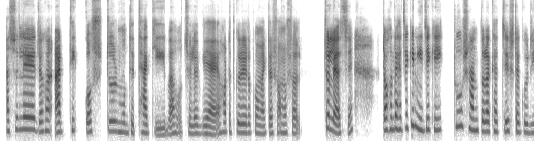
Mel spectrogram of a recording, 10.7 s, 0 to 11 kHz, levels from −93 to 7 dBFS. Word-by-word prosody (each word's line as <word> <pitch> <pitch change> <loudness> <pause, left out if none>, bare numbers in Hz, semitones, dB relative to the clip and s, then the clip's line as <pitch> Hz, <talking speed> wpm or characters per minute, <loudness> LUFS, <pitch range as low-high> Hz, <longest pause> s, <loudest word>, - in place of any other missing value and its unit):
আসলে 280 +3 -2 0.3
যখন 245 +2 -1 0.2
আর্থিক 230 +4 +2 0.2
কষ্টর 235 +1 -3
মধ্যে 210 -1 -9 0.2
থাকি 200 -7 0 0.2
বা - - 0
হচ্ছে - - -9
হলো 185 - -4
গিয়ে 180 -1 -1 0.2
হঠাৎ 220 -1 -8
করে 205 -1 -1
এরকম 200 -1 -9
একটা 185 -1 -5
সমস্যা 200 -2 -8 0.6
চলে 315 -3 +10
আসে। - - -6 0.7
তখন 275 +1 -2
দেখা 290 -1 0
যায় 320 - 0
কি - - +10
নিজেকে 275 0 +2
একটু 350 +5 -17 0.2
শান্ত 265 -2 -2
রাখার 230 0 -1
চেষ্টা 235 -1 -2
করি। 205 -1 -7
230 Hz, 150 wpm, -23 LUFS, 205-270 Hz, 0.7 s, চলে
